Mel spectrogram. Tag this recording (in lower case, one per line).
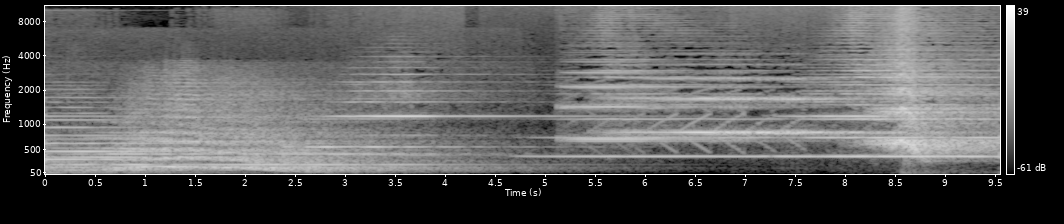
playing french horn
